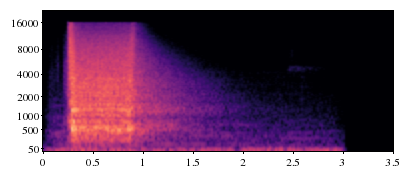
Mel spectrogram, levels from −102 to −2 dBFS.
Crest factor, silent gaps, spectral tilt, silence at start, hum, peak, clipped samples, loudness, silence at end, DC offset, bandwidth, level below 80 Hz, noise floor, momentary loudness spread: 26 dB; none; 0 dB/octave; 0.25 s; none; 0 dBFS; under 0.1%; -20 LUFS; 2.3 s; under 0.1%; 16.5 kHz; -54 dBFS; -53 dBFS; 22 LU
